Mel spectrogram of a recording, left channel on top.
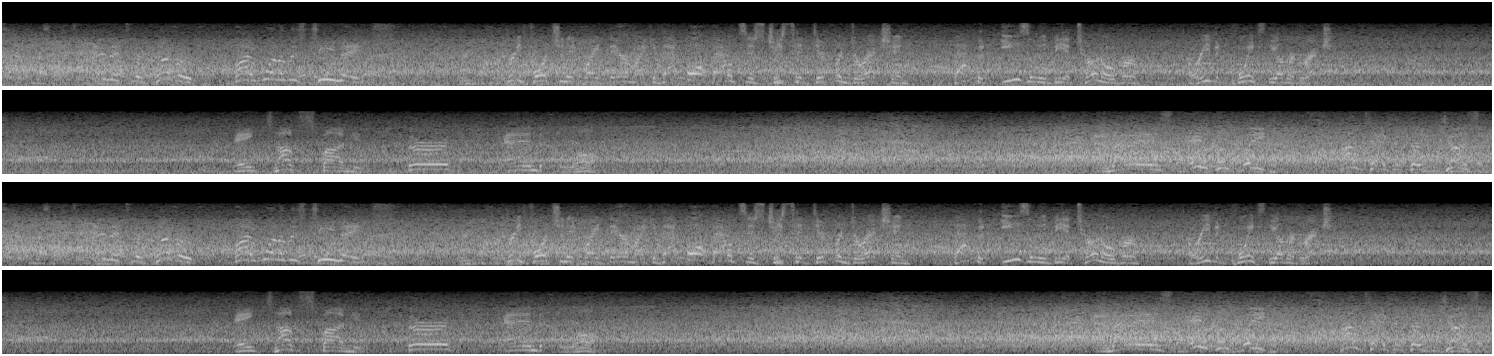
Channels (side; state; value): left; noise; rumble, 15 dB below the sound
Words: And it's recovered by one of his teammates. Pretty fortunate right there, Mike. If that ball bounces just a different direction, that could easily be a turnover or even points the other direction. A tough spot here. 3rd and long. And that is incomplete. Contact occurred just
